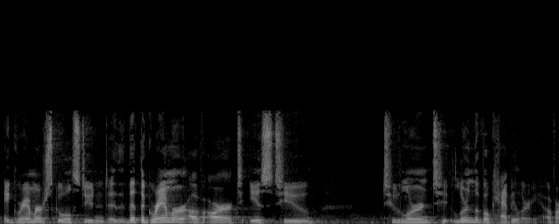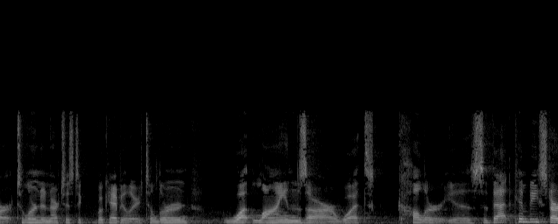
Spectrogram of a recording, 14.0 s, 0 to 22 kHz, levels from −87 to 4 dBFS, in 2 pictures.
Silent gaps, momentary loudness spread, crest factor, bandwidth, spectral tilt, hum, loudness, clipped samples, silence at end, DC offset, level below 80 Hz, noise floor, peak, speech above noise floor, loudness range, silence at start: none; 12 LU; 22 dB; 11.5 kHz; -3.5 dB/octave; none; -40 LUFS; under 0.1%; 0 s; under 0.1%; -78 dBFS; -65 dBFS; -20 dBFS; 24 dB; 7 LU; 0 s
